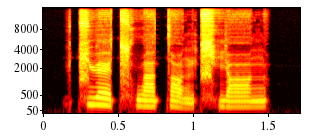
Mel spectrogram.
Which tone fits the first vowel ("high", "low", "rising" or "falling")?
falling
